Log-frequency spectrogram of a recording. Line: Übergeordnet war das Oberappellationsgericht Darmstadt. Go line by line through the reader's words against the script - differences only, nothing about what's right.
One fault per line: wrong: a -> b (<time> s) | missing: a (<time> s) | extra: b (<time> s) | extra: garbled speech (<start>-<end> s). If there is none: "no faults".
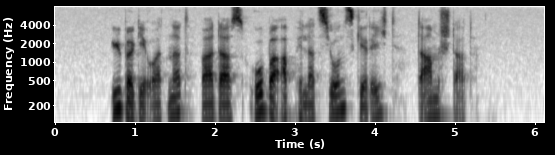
no faults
